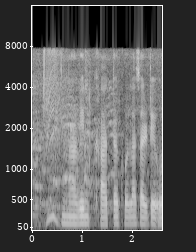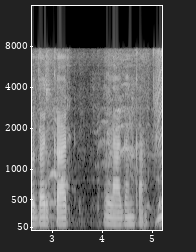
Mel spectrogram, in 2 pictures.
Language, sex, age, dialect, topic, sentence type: Marathi, male, <18, Varhadi, banking, question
